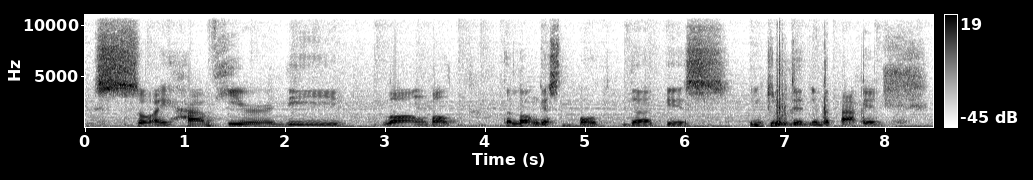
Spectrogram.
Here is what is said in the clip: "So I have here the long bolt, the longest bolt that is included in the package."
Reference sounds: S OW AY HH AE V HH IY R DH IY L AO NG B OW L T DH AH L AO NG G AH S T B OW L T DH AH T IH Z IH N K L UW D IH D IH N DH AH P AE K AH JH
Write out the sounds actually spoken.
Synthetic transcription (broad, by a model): S OW AY HH AE V HH IY R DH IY L AO NG B OW L T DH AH L AO NG G AH S T B OW L T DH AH T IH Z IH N K L UW D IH D IH N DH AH P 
